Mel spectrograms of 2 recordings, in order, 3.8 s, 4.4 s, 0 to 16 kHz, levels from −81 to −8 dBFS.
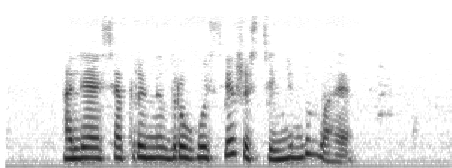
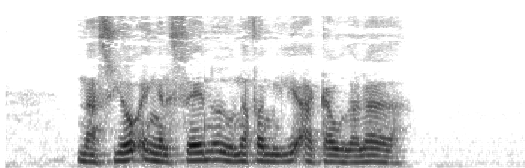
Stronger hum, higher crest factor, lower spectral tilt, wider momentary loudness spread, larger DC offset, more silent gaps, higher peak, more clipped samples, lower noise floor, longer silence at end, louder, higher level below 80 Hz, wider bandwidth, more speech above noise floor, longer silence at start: first, 50 Hz at -50 dBFS vs none; about the same, 14 dB vs 16 dB; first, -7.5 dB/octave vs -6 dB/octave; about the same, 7 LU vs 7 LU; neither; neither; about the same, -8 dBFS vs -6 dBFS; neither; second, -57 dBFS vs -69 dBFS; second, 0.85 s vs 1.05 s; about the same, -22 LUFS vs -21 LUFS; first, -54 dBFS vs -60 dBFS; about the same, 10.5 kHz vs 11.5 kHz; second, 36 dB vs 48 dB; second, 0.5 s vs 0.65 s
